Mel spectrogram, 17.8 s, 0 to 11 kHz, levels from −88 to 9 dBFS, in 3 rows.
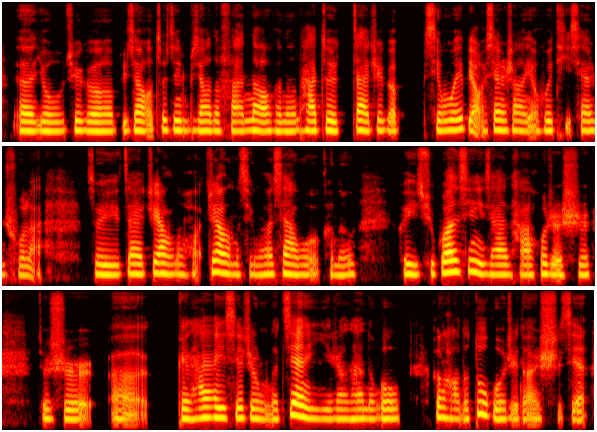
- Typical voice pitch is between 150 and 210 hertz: Yes, high, 190 Hz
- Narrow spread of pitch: Yes, narrow, 1.4 semitones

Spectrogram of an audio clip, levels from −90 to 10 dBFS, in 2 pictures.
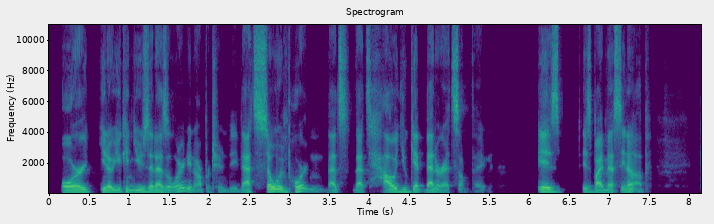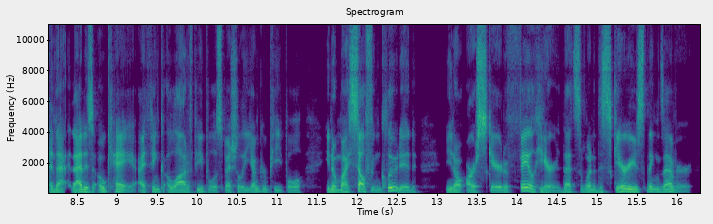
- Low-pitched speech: Yes, low, 125 Hz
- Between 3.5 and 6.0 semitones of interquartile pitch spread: No, narrow, 2.5 semitones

